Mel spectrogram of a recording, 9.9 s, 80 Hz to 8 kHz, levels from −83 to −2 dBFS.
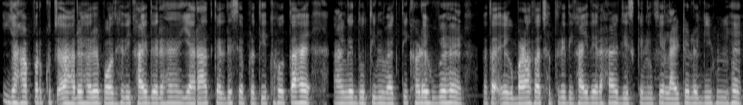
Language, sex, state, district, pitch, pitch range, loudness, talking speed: Hindi, male, Uttar Pradesh, Ghazipur, 155 Hz, 150-160 Hz, -22 LUFS, 230 wpm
